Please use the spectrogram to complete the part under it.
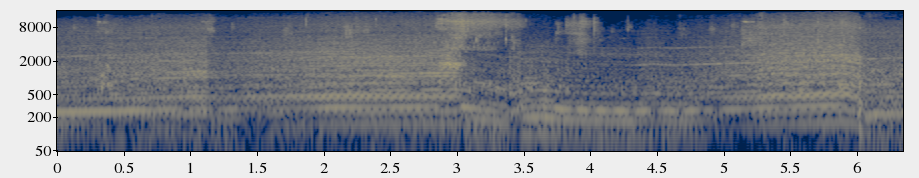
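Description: A race car engine in the Assetto Corsa sim on the Nordschleife holds a steady buzzing drone, then drops in pitch under hard braking before revving again, with a brief tire squeal, close and continuous.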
